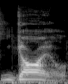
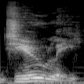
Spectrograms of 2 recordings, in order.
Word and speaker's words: Guile: And we also called him Ryu back then, and we didn't know how to pronounce Guile. I think one of my friends used to call it Julie. Julie, his name is.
